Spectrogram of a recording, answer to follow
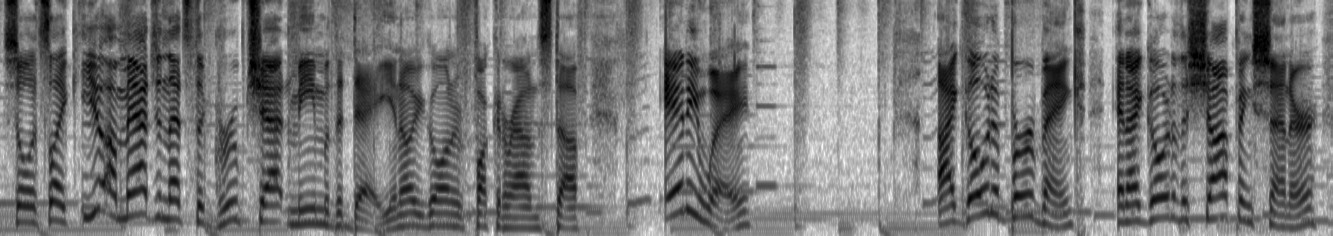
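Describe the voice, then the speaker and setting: A man live-streaming from home, telling a wild story in an excitable, profane rush and tossing in quick voices for other people. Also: high-pitched, faint music behind.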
